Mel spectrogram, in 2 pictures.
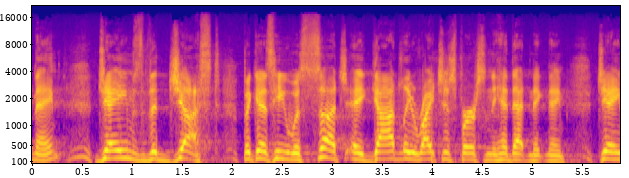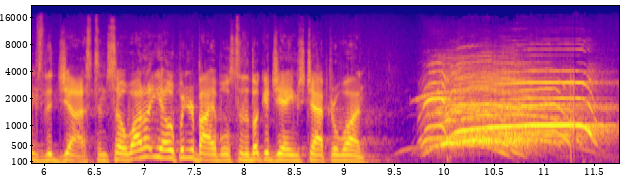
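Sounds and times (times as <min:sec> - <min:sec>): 
speech: 0:00.0 - 0:09.4
church congregation cheering: 0:09.6 - 0:11.7.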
